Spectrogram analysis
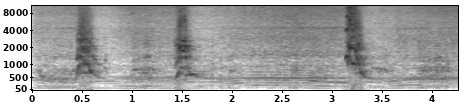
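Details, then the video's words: A dog confronting a vacuum cleaner gives three sharp, noisy barks, the first two about one second apart and the third after a longer gap, over a steady droning motor hum. "Funny Dogs vs Vacuum Cleaners"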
